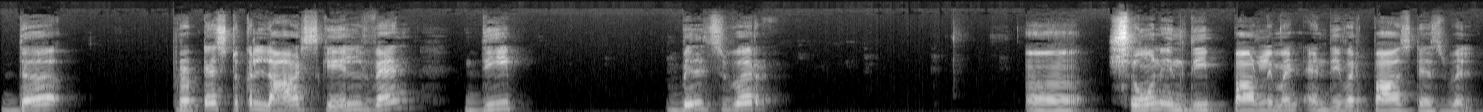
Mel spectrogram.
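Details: Adult man who says he stammers; stuttering.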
